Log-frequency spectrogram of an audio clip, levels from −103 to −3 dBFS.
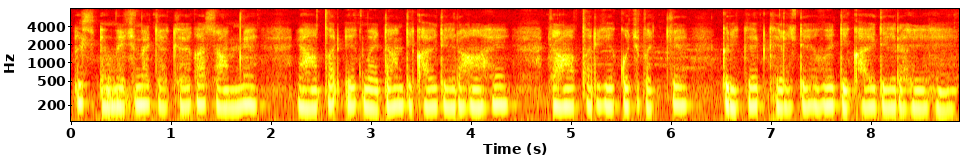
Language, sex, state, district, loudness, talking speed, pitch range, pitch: Hindi, female, Rajasthan, Jaipur, -18 LUFS, 170 wpm, 185-200 Hz, 190 Hz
